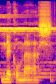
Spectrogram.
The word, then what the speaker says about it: Michaelmas: other angels called Michaelmas, pronounced Michaelmas. It's so funny, it's like Christmas, but with Michael, or Michael's Mass.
